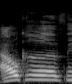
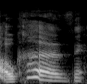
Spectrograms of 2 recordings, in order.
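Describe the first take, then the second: First: High, sing-song "Oh, cousin."; imitating the boy greeting his fake cousin; mock cousin greeting. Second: Higher, camp "Oh, cousin."; fake-sweet "Oh, cousin." as he'd never say it; imitating a phony cousin call; mock cousin greeting. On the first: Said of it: "was like". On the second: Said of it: "I'm not gonna be like".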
